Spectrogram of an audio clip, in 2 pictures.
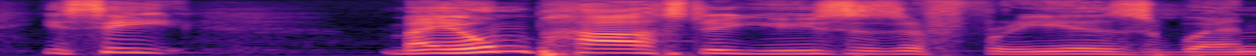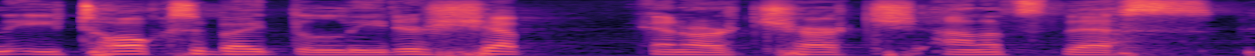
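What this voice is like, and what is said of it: Northern Irish accent. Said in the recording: “I hope my accent, ... In Northern Ireland, we call it a towel.”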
